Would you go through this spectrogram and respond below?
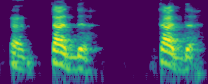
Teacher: place your tongue right at the front top teeth and release it down and say the word tad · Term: dental sound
